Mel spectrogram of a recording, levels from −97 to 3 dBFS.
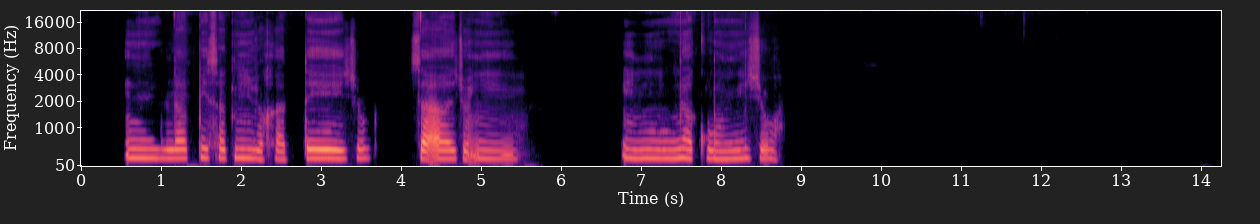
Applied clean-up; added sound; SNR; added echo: neural mask model Resemble Enhance denoiser.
